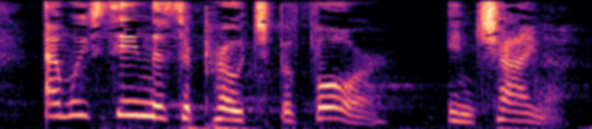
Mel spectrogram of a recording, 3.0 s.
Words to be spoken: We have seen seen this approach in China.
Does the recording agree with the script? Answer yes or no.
no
